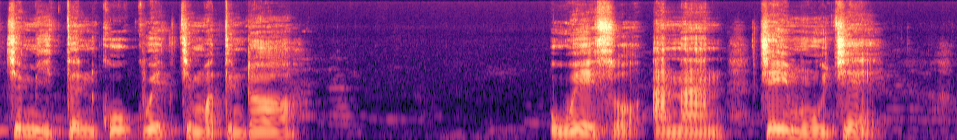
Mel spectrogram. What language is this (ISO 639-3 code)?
kln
